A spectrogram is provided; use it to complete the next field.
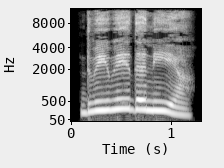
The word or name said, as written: ದ್ವಿವೇದನೀಯ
